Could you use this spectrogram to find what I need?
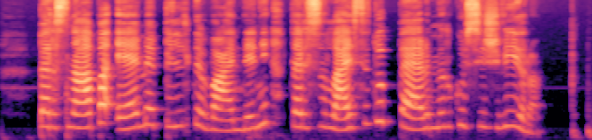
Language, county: Lithuanian, Alytus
